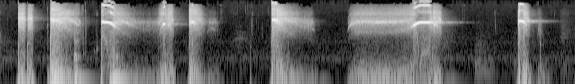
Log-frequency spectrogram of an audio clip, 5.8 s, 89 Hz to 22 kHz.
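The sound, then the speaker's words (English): A plastic T12 tin whistle, with bits broken off, plays a short, halting tune: breathy, high-pitched notes in quick bursts with sliding swoops and brief pauses between phrases. “I just have me and my whistle, my trusty T12, on which I'm going to play you a tune.”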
